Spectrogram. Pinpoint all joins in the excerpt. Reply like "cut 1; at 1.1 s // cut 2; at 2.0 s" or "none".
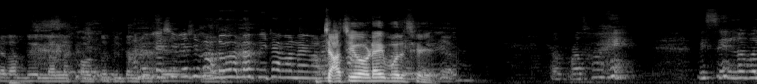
cut 1; at 4.7 s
